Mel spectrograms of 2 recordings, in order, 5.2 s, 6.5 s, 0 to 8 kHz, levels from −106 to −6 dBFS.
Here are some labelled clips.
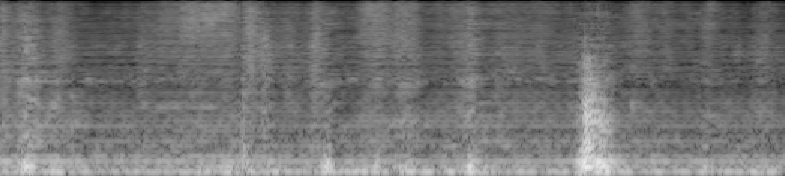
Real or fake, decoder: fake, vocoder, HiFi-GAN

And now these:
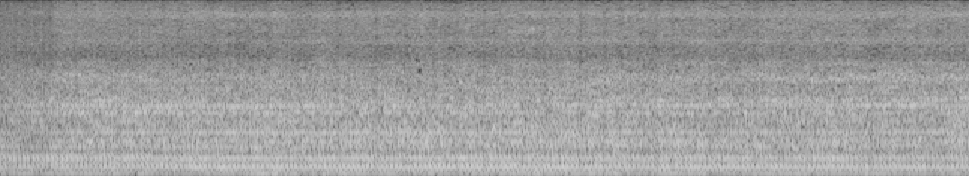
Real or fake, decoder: fake, codec, DAC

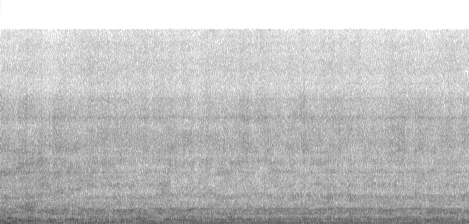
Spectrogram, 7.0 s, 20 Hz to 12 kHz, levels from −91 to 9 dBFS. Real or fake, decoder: fake, codec, SNAC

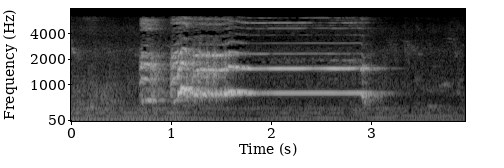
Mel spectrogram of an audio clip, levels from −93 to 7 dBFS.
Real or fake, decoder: real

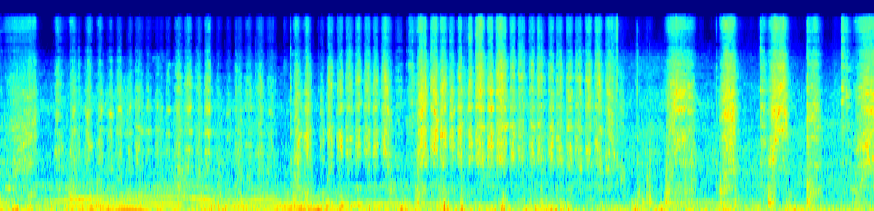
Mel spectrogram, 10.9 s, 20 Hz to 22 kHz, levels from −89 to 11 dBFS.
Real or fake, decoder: real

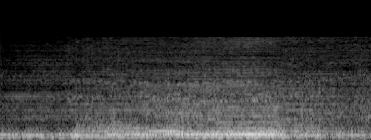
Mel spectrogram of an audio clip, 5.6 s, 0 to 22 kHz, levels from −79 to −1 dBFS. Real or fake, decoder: fake, vocoder, HiFi-GAN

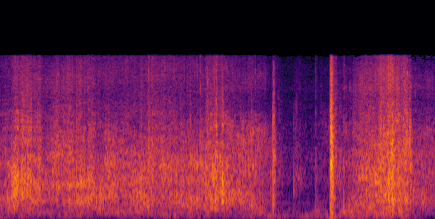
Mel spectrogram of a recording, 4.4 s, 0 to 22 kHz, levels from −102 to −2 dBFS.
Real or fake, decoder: real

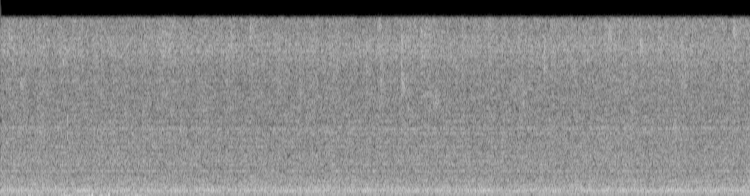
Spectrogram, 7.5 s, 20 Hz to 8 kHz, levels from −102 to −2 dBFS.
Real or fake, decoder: real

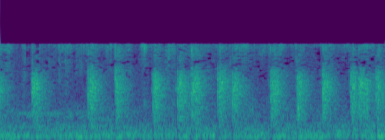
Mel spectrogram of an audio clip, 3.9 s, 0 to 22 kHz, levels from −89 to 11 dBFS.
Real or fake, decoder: fake, vocoder, Vocos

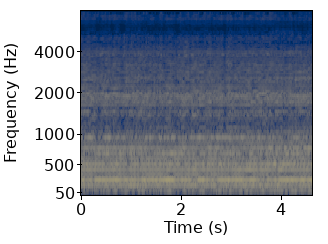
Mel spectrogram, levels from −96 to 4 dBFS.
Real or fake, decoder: fake, vocoder, HiFi-GAN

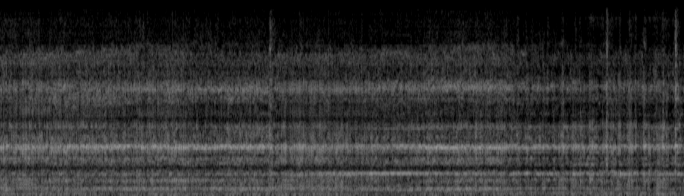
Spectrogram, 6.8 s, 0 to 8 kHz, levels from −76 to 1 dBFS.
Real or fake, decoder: fake, vocoder, HiFi-GAN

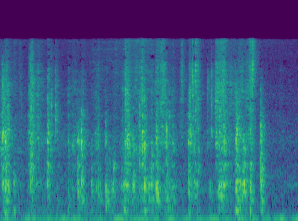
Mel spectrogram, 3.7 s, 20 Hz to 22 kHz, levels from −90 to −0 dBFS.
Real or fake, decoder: real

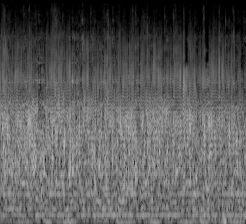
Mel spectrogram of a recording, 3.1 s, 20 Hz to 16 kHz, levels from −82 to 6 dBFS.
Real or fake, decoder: fake, vocoder, BigVGAN v2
